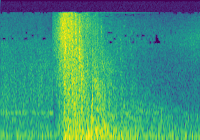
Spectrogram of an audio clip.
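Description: A parachute opens with a rushing whoosh.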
